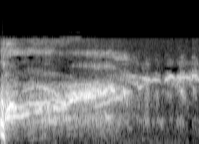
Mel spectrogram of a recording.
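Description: A sudden, high-pitched wavering scream that starts abruptly and fades out after about a second and a half.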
